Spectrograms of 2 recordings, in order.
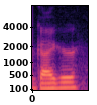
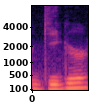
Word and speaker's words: Giger: Geiger or Giger, depending on how you pronounce his name, because that artist has a lot of that in his work.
